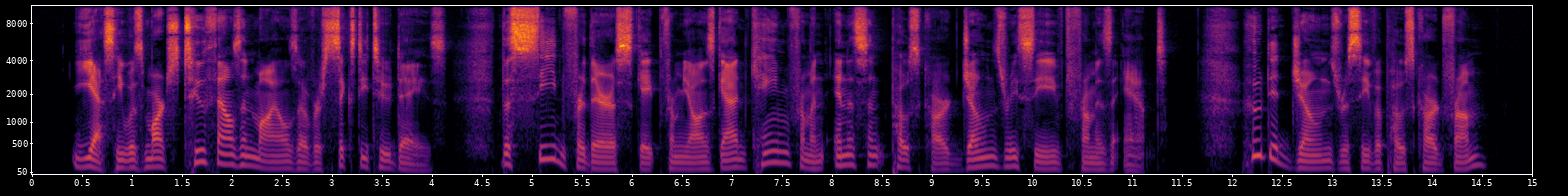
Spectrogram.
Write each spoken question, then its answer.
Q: Who did Jones receive a postcard from?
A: Jones received a postcard from his aunt.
